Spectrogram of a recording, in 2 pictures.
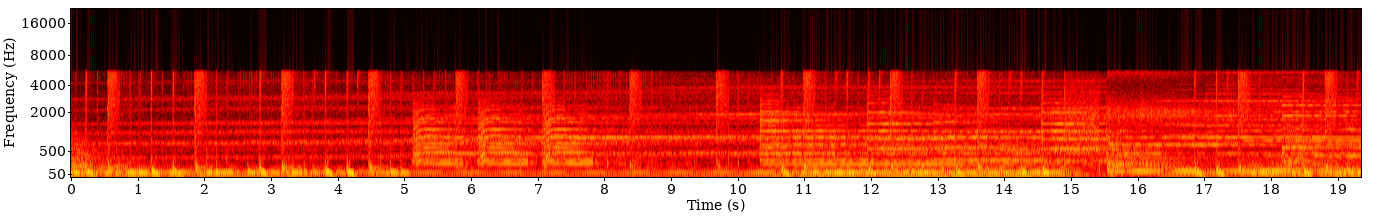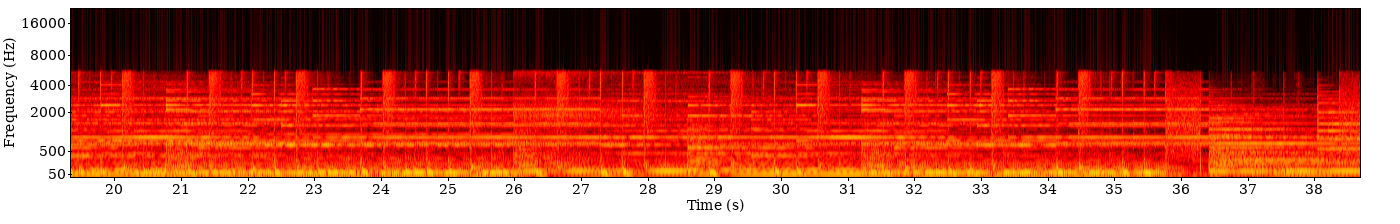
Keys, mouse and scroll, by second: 1.5 click, 2.6 click, 3.1-4.2 scroll down 2, 4.2 click, 10.7-11.4 scroll down 1, 12.0 click, 13.4 click, 14.0 click, 14.8 click, 17.9-18.3 scroll up 2, 18.9 click, 19.7 click, 20.5 click, 21.8 click, 21.9 click, 22.6 click, 23.0 scroll down 2, 23.5 click, 25.8 click, 34.3 middle click, 37.2 click, 38.4 click.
